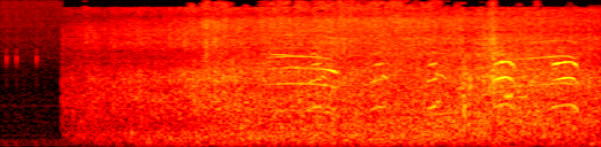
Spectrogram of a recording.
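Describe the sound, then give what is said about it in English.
Beach ambience with surf: after a brief near-silent start, a steady broad wash of waves and wind swells up and stays even to the end. “we're not staying here at the beach very long”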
